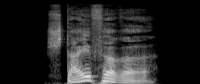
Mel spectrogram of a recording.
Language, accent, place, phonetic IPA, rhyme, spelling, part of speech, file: German, Germany, Berlin, [ˈʃtaɪ̯fəʁə], -aɪ̯fəʁə, steifere, adjective, De-steifere.ogg
- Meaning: inflection of steif: 1. strong/mixed nominative/accusative feminine singular comparative degree 2. strong nominative/accusative plural comparative degree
